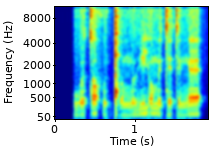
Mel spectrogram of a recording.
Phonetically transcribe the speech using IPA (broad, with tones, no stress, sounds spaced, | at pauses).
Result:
w ʊ˩˧˩ t ɔ˧ f u˩ ǃʼ o˩ ŋ ʊ˩˧˩ ɣ i˧ j o˧ m ɪ˩ t e˩ t ɪ˩ ŋ ɛ˧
